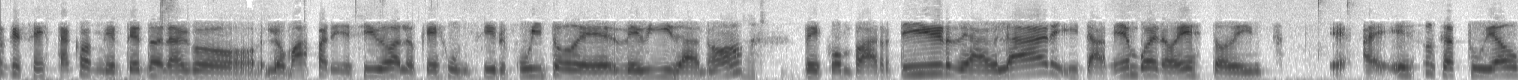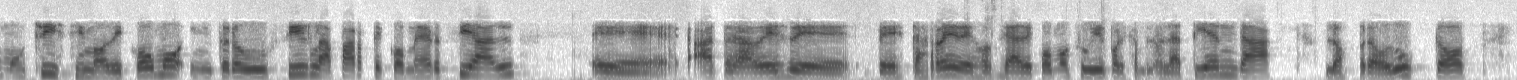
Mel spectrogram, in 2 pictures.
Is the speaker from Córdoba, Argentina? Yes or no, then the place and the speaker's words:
yes; Córdoba, Argentina; now in La Pampa, Argentina; yo soy de Córdoba, apenas me vine a vivir acá, empecé a trabajar con redes sociales y esto ya hace 10 años.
